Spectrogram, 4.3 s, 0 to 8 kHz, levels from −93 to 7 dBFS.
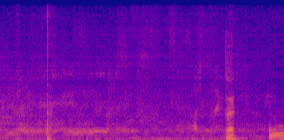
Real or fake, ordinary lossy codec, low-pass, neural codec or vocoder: fake; none; none; codec, 16 kHz, 0.8 kbps, ZipCodec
